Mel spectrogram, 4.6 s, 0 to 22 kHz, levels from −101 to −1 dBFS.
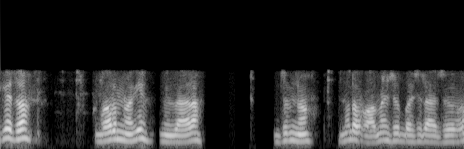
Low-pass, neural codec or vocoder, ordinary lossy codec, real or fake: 3.6 kHz; none; none; real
